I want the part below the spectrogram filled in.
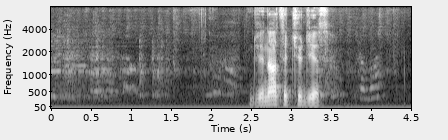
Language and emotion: Russian, neutral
